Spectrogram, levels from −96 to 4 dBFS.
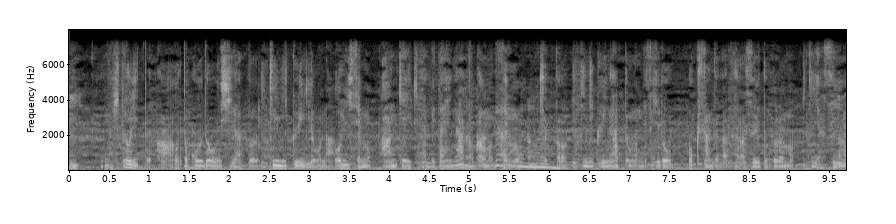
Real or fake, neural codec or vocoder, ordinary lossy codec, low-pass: fake; codec, 16 kHz, 4 kbps, FreqCodec, larger model; none; 7.2 kHz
